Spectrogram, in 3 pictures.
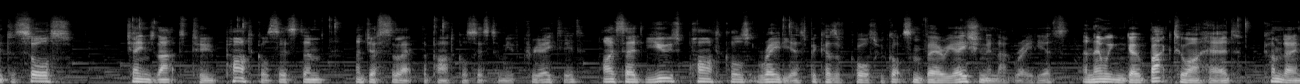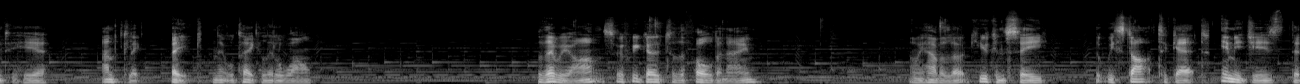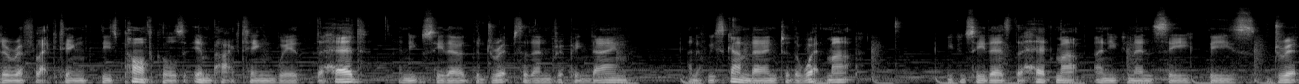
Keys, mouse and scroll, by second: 1.3 click, 7.8 click, 12.4 click, 12.5 scroll down 1, 16.3 click, 17.8 click, 19.5 click, 21.2 click, 21.5 click, 25.7 scroll down 1, 26.6 scroll down 1, 27.4-27.8 scroll down 1, 33.3 click, 36.6 scroll down 1, 38.0 scroll down 1.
